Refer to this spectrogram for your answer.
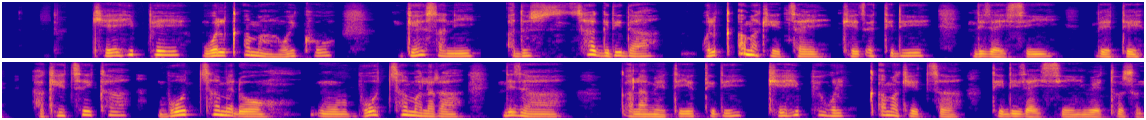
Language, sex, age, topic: Gamo, male, 25-35, government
